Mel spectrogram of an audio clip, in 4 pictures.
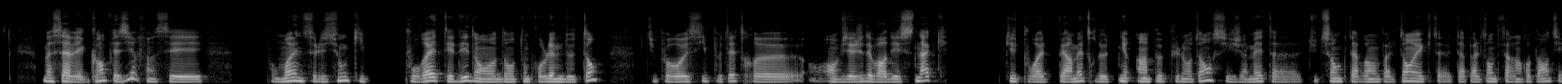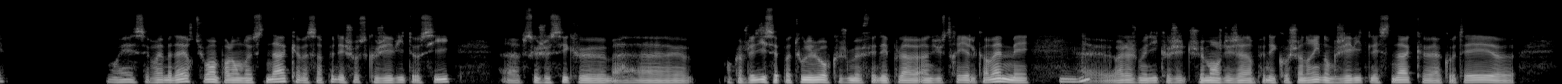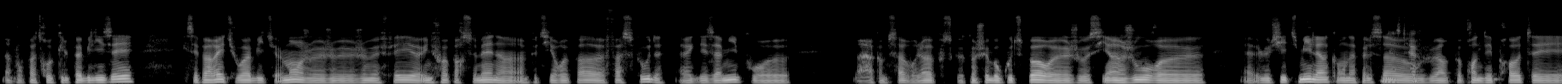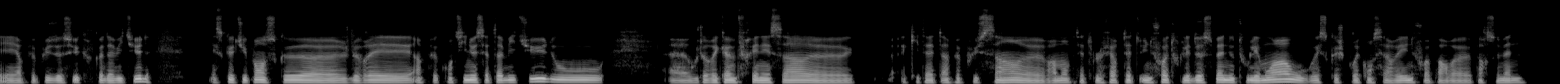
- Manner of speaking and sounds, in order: in English: "cheat meal"; other background noise; "protéines" said as "prots"
- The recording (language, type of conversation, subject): French, advice, Comment puis-je manger sainement malgré un emploi du temps surchargé et des repas pris sur le pouce ?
